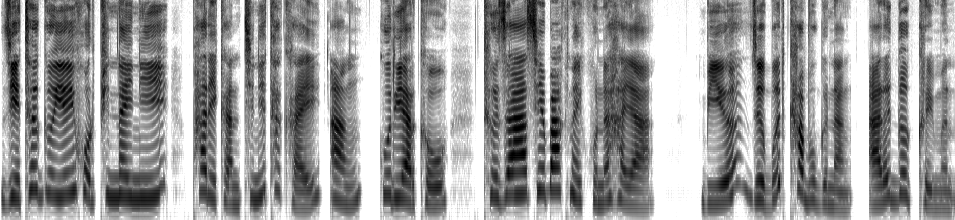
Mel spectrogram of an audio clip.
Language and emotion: Bodo, happy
